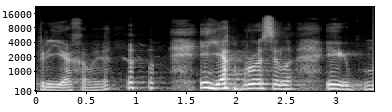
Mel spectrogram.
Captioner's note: laughing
